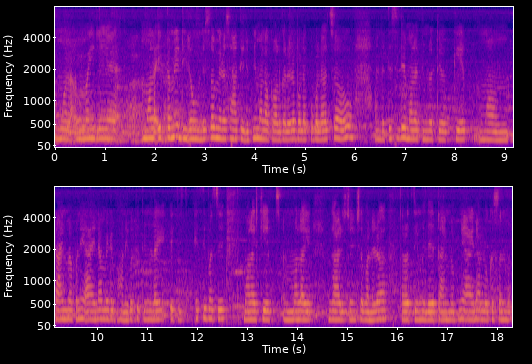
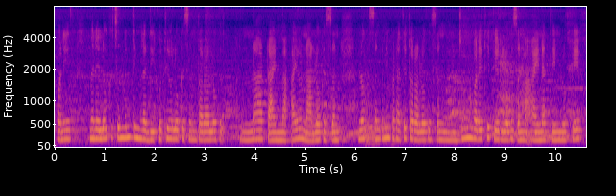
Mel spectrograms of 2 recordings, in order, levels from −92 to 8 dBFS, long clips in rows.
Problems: constant background noise, continuous background conversations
